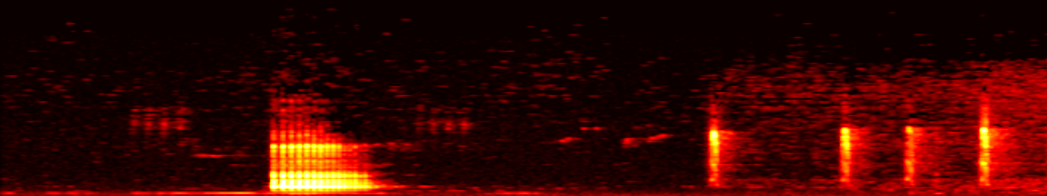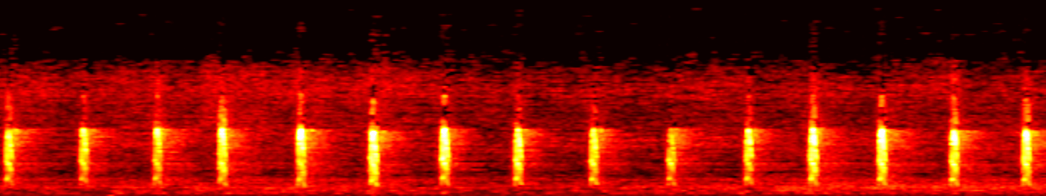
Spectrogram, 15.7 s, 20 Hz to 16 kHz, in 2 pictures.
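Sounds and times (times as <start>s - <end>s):
quiet background noise: 0.0s - 15.6s
great spotted woodpecker calling with short sharp kik notes: 2.0s - 2.9s, 6.3s - 15.6s.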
